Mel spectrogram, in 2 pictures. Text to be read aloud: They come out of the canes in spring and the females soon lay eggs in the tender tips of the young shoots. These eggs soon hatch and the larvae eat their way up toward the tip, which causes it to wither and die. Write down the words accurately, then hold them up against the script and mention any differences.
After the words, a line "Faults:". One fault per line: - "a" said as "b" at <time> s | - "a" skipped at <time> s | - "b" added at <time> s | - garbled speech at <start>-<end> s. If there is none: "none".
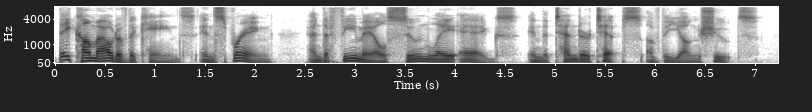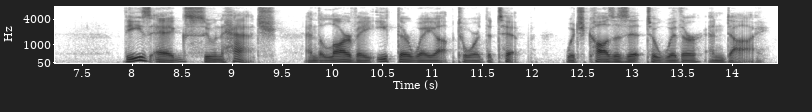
They come out of the canes in spring and the females soon lay eggs in the tender tips of the young shoots. These eggs soon hatch and the larvae eat their way up toward the tip, which causes it to wither and die.
Faults:
none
